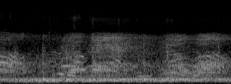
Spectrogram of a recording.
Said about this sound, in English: That was the sound of hundreds of demonstrators gathering Sunday near the White House at airports in New York, Washington, and San Francisco, as well as other large cities.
